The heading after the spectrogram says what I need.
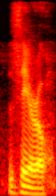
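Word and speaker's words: Xero: used are myob or zero now zero is is spelled x o instead of Z so it's x o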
